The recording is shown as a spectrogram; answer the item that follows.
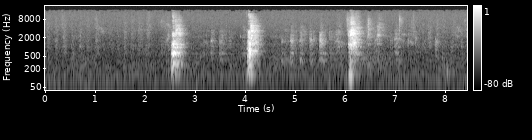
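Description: Finnish Spitz barking three times, about a second and a half to two seconds apart, with quieter short sounds in between.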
